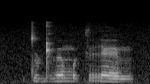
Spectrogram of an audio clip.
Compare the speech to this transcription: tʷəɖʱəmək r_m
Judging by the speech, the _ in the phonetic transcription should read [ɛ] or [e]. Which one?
ɛ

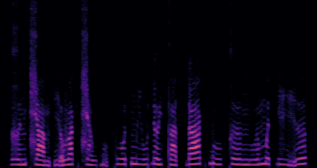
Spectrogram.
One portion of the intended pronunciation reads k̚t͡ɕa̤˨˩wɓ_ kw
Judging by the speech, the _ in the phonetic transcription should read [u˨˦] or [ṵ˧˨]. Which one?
ṵ˧˨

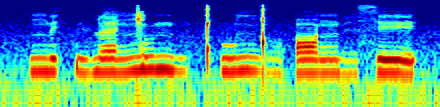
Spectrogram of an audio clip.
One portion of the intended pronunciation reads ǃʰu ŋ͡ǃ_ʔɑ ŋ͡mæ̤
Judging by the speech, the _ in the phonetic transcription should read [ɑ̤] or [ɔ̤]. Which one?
ɑ̤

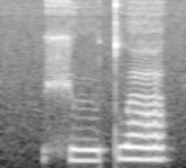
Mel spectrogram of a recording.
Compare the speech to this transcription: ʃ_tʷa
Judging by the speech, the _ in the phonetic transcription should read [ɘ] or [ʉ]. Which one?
ʉ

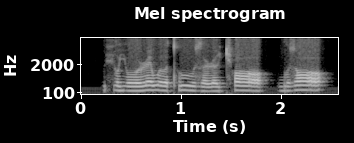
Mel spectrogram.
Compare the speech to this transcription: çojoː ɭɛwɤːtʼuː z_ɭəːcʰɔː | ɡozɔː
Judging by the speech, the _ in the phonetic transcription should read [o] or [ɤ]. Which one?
ɤ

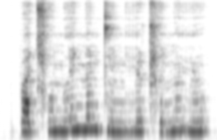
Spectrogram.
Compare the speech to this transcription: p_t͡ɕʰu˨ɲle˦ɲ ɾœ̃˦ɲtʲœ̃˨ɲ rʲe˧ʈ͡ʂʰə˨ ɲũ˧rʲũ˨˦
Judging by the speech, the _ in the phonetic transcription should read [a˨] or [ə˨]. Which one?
a˨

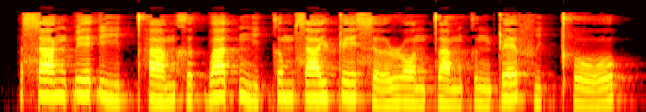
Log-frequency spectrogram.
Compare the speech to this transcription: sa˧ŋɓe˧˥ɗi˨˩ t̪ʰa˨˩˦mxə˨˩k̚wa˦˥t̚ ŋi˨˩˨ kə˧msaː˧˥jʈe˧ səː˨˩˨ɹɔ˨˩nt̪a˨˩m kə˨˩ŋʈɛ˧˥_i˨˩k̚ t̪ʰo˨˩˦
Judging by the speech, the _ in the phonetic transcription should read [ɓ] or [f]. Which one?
f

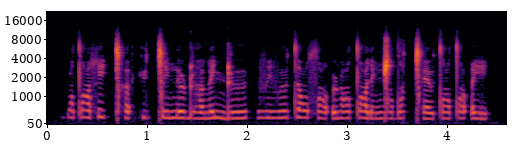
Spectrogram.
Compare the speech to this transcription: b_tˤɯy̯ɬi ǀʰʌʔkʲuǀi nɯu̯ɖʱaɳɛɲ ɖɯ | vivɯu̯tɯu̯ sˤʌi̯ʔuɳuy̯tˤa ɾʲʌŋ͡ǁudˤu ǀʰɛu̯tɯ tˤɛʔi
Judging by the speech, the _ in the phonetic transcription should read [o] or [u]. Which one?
u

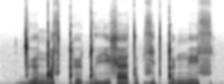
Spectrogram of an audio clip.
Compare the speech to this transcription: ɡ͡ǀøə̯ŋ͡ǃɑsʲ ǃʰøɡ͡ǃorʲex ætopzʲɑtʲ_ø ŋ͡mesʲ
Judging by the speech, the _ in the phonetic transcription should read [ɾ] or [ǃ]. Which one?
ǃ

